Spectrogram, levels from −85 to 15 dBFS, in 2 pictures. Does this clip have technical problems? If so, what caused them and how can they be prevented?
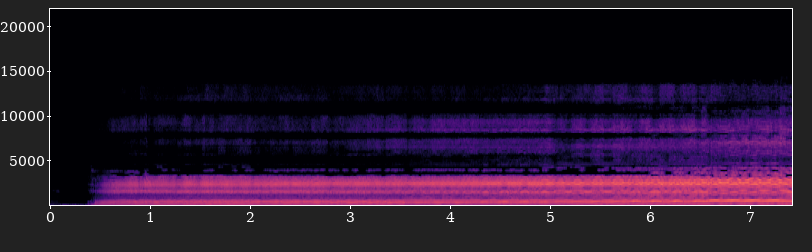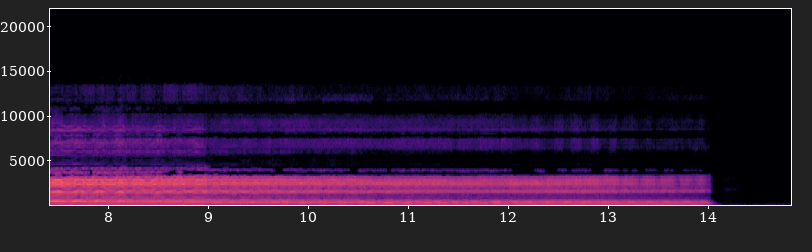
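Yes. Throughout, the music has gritty, metallic treble and nothing above 14.7 kHz. That likely comes from HE-AAC compression rebuilding the highs from copied lower bands, fitting a very low bitrate. Encode at a higher bitrate with plain AAC instead.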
